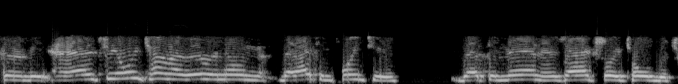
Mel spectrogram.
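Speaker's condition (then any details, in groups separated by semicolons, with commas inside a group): Cerebral palsy; lifelong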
